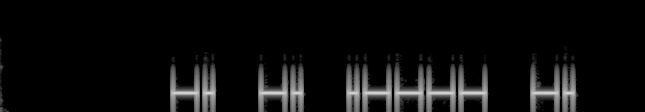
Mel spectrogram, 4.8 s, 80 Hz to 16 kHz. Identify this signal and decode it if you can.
Morse code, heard as a keyed tone, about 20 wpm, spaced as for 15 wpm, 700 Hz. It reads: NN1N
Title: 042 Lesson 8g - Number 1 - Call Signs 20wpm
